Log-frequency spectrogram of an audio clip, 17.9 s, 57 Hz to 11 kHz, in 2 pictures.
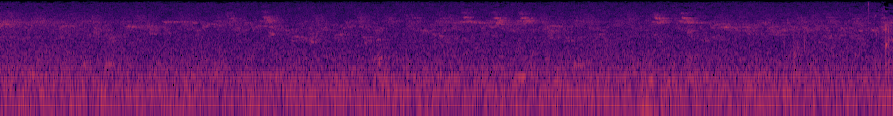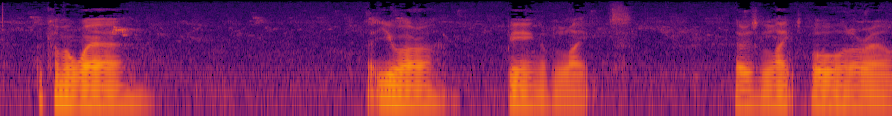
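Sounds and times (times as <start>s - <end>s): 
small birds chirping: 0.0s - 17.8s
steady hissing outdoor background: 0.0s - 17.8s
speech: 9.5s - 10.3s, 12.6s - 13.4s, 14.0s - 15.2s, 16.3s - 17.8s.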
